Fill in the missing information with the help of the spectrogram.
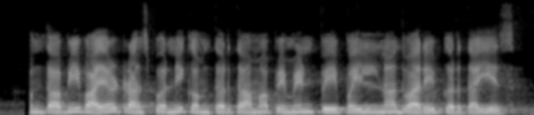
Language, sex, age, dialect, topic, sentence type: Marathi, female, 25-30, Northern Konkan, banking, statement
